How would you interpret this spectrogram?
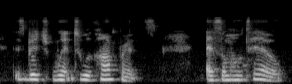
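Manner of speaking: ordinary talk, nothing marked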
